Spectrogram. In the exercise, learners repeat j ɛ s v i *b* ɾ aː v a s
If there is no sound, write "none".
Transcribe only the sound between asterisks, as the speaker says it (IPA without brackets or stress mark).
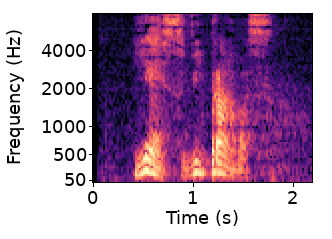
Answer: p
